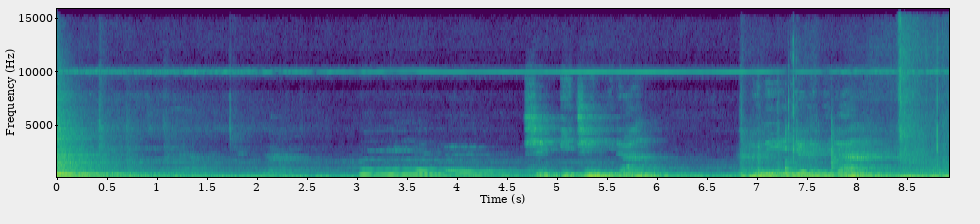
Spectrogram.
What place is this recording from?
elevator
